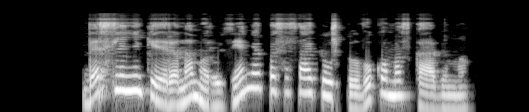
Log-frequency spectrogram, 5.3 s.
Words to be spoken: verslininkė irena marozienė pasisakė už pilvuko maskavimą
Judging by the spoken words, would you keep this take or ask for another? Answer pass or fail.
pass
